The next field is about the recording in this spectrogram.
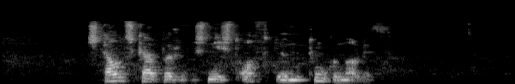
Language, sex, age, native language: Icelandic, male, 70-79, Icelandic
